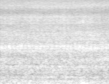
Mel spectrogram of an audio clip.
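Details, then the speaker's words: Used AC compressor: steady thin whine above even engine idle, strange noise suggesting a failing compressor; replacement to be proposed to the client. "It has a mere strange sound and if we see the marks there, that is, that compressor has already been used, well, we are going to inform the client and I don't know if the client is going to change it."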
